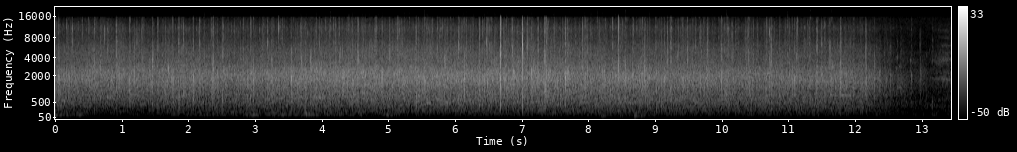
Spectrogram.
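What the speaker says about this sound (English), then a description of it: "please join us in a round of applause for the 2018 recipients of the United States Naval Academy Alumni Association's Distinguished Graduate Award" A large ceremony audience applauds the 2018 Naval Academy Alumni Association Distinguished Graduate Award recipients, a continuous, even wash of clapping heard from a distance for over twelve seconds before dropping away.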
